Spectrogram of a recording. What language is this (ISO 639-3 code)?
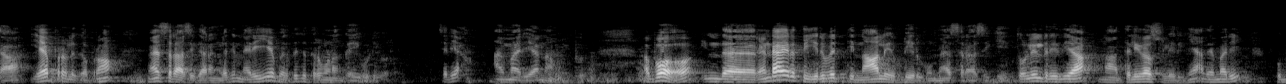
tam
